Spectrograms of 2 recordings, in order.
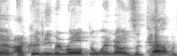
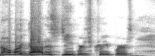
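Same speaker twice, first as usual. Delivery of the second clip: put-on screaming, higher; 6 semitones higher, 3 dB louder than usual. Retelling seeing a hawk carry off the dog: retelling a scream. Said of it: "I started screaming".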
